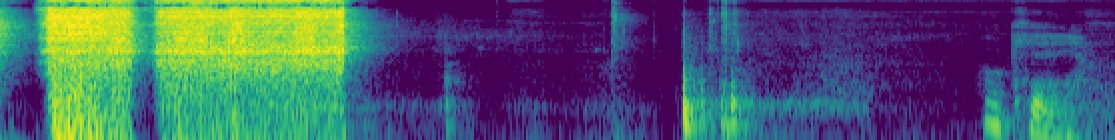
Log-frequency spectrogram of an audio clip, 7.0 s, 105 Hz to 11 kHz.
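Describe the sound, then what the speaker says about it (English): Cleaner is sprayed into a GP1200i carburetor in two loud, close hissing bursts of about a second each, followed by quiet handling clicks and small taps. "I'm going to want to spray this out again"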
